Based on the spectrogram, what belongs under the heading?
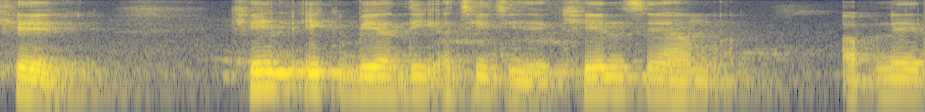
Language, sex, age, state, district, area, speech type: Hindi, male, 18-30, Uttar Pradesh, Ghazipur, rural, spontaneous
